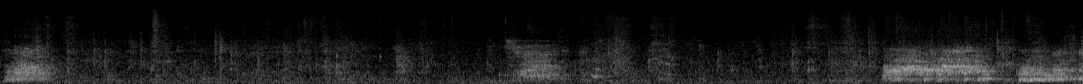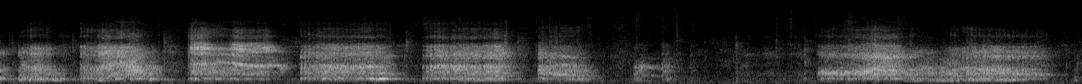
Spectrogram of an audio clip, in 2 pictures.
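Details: Playful scuffle between French Bulldogs, quiet at first, then loud raspy growls in repeated bursts through the second half.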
